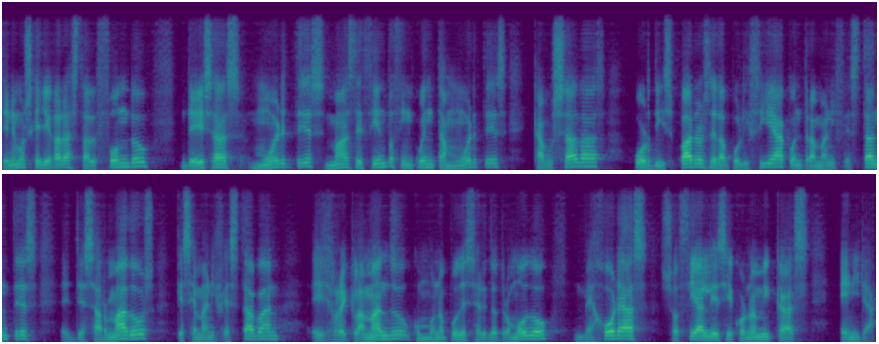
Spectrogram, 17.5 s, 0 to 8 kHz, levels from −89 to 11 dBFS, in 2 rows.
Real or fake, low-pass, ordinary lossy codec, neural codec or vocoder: fake; 7.2 kHz; none; codec, 16 kHz, about 1 kbps, DyCAST, with the encoder's durations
